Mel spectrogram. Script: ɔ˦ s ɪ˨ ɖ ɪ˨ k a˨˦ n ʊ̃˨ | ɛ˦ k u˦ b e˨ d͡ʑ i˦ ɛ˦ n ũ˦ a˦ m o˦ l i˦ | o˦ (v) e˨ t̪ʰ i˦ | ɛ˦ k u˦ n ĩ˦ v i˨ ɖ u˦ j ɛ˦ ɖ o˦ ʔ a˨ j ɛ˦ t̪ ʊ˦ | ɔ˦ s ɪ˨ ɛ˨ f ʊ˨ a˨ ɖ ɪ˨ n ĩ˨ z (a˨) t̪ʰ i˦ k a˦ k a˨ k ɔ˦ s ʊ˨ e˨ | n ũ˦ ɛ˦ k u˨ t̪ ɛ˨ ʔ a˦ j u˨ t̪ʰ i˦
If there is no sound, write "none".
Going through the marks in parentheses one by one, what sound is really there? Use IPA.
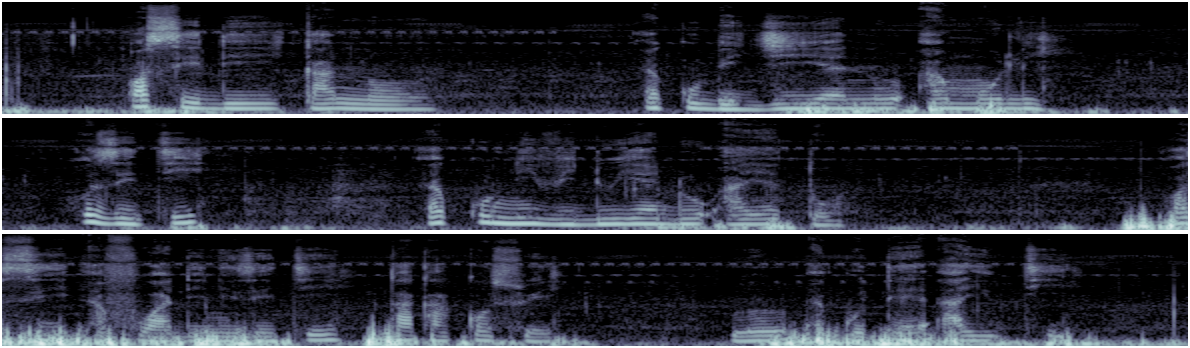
z, e˨

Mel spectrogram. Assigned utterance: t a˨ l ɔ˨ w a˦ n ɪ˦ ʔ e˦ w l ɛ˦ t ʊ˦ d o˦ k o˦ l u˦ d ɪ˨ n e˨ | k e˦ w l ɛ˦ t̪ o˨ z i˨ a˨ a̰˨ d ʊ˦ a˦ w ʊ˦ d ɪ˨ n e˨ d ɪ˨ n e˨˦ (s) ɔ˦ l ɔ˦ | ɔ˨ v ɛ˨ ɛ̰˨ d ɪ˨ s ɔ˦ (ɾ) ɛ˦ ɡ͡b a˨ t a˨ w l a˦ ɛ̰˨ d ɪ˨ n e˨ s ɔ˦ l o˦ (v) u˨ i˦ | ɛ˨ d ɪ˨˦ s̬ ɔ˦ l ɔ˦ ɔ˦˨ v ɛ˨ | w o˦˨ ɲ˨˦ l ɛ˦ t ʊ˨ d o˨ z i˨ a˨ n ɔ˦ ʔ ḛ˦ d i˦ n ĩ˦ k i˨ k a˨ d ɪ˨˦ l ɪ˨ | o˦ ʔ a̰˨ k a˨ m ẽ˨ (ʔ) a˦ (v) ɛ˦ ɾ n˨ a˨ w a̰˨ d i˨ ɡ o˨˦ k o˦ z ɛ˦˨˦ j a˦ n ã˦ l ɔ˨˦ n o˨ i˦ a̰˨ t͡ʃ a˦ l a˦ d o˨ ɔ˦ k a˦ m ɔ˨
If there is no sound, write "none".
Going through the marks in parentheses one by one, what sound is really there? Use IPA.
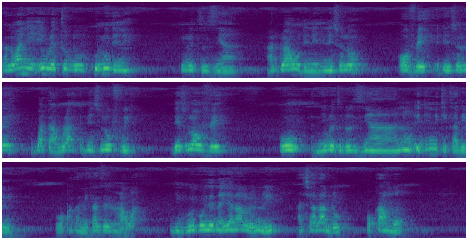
s, l, f, k, z

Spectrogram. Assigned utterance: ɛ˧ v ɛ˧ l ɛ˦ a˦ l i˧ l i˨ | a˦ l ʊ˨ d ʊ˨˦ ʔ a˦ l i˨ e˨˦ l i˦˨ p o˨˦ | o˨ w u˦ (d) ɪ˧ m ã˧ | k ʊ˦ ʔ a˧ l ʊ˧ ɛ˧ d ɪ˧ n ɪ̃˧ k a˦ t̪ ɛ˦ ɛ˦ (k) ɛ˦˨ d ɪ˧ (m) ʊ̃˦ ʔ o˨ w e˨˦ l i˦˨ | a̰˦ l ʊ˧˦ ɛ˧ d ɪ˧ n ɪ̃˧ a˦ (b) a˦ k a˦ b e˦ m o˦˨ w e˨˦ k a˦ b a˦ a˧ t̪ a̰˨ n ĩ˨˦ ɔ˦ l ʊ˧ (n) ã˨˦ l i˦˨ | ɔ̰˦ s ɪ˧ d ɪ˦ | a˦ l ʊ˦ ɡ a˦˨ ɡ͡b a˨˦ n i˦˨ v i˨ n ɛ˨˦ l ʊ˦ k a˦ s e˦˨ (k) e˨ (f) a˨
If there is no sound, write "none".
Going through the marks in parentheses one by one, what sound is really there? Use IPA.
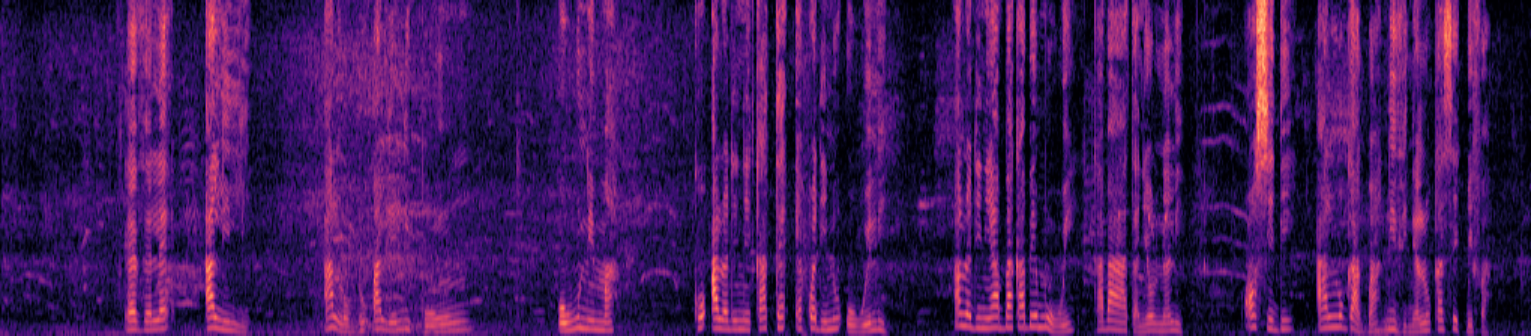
n, k, n, b, n, k͡p, f

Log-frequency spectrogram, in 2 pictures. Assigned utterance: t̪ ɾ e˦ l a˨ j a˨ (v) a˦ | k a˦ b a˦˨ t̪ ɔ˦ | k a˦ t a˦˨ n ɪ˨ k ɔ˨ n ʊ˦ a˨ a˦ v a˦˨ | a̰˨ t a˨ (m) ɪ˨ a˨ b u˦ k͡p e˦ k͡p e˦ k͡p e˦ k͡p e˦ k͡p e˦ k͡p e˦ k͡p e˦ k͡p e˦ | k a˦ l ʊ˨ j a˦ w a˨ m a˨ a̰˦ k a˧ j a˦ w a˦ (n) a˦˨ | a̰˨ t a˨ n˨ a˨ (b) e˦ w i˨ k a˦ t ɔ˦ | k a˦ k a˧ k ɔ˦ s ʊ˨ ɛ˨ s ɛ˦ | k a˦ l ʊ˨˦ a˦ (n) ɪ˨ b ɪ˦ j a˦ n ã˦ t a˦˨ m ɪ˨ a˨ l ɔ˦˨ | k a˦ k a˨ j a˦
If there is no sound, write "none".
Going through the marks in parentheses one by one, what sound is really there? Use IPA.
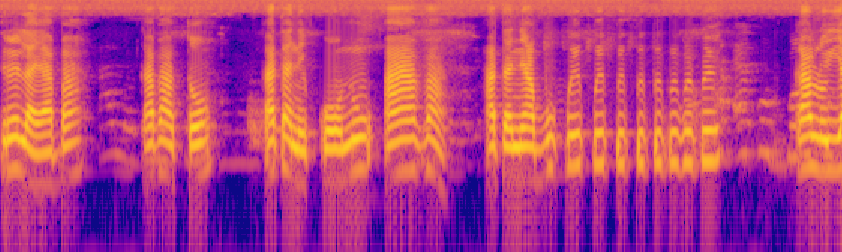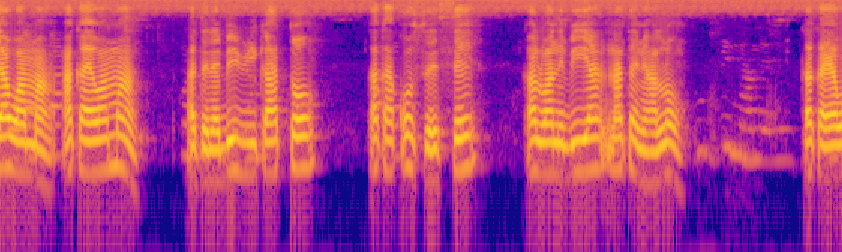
b, n, m, b, n

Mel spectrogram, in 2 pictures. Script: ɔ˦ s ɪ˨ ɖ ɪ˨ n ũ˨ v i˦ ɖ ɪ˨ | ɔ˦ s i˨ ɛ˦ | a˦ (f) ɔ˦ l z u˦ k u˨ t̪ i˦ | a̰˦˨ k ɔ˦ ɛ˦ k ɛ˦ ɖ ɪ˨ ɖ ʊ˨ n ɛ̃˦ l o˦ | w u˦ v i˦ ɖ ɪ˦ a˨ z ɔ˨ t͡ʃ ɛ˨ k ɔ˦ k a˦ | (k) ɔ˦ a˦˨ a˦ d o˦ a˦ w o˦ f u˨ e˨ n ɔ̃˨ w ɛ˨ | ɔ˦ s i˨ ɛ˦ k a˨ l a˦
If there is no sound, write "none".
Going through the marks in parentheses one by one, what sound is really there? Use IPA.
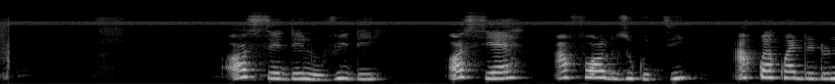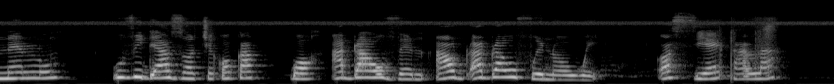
f, k͡p

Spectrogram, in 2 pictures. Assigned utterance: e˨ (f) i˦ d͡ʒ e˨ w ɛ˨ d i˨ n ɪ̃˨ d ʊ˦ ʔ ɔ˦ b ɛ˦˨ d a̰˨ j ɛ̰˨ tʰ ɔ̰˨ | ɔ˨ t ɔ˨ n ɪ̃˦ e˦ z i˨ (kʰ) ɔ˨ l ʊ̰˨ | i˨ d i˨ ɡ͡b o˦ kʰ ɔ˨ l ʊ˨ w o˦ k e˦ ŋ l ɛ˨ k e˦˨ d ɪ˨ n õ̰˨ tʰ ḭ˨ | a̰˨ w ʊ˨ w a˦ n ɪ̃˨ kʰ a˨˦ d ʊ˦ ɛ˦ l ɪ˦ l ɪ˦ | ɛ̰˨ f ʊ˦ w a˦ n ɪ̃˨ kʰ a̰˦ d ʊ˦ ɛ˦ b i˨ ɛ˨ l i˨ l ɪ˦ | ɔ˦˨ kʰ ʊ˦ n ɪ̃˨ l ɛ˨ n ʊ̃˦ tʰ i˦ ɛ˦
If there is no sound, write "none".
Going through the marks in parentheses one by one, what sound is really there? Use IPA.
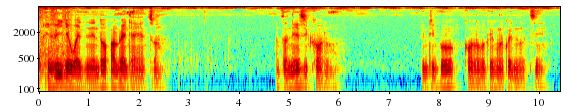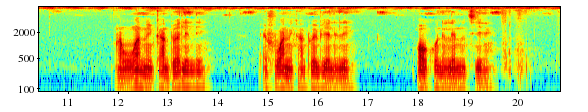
v, kʰ

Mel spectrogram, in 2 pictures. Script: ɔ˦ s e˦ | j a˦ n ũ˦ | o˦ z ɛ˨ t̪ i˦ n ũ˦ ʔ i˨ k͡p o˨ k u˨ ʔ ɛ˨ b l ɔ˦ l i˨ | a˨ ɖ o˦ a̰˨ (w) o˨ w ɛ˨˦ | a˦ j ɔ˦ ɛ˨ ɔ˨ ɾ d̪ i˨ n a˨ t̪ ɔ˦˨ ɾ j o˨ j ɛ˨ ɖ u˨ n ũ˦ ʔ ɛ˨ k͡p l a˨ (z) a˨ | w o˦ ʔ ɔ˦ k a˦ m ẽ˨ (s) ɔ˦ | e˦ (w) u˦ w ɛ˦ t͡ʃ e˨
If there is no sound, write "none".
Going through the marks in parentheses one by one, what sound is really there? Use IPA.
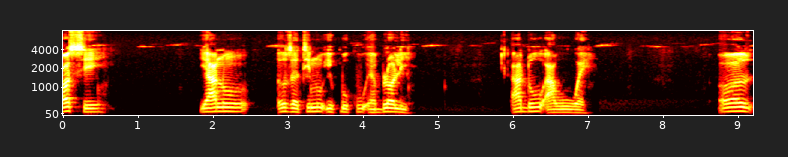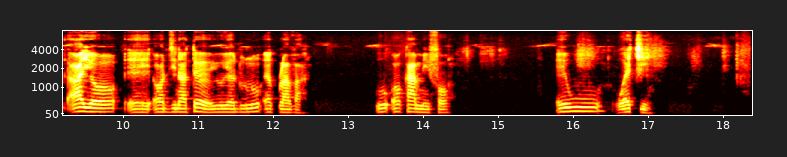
w, v, f, w

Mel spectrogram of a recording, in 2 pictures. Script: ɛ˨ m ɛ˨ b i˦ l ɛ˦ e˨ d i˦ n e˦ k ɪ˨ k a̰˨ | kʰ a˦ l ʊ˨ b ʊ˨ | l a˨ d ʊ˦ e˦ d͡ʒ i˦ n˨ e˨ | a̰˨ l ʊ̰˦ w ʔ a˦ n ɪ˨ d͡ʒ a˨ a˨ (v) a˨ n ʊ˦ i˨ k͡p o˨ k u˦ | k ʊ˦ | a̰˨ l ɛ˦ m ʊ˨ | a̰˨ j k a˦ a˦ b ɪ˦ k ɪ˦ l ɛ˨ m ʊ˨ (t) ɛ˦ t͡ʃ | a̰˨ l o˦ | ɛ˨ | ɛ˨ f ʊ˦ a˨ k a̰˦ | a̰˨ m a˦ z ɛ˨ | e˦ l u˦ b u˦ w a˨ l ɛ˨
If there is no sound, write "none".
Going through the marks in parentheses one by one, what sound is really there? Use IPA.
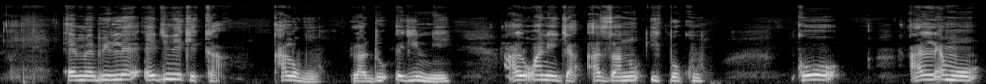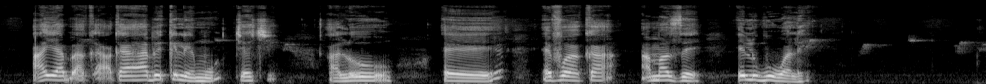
z, t͡ʃ

